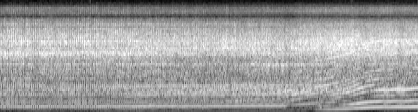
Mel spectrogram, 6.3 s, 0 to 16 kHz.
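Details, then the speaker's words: G366 chainsaw ("Old Blue"), still warm, on dyno after big carb swap, tuned to about 13,132 rpm: high buzzy two-stroke scream sags and stumbles when it reaches low speed, falling flat with no power despite spinning rpm; bogging, cause unconfirmed (major part missed). "as soon as it got to the low speed it was not liking anything you could hear it fall on his face made no power even though it was spinning RPM"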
